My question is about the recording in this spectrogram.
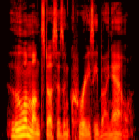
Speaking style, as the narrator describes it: Bull muttered

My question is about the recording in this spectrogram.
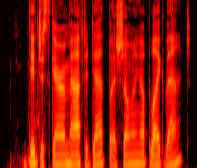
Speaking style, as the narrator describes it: He chuckled

